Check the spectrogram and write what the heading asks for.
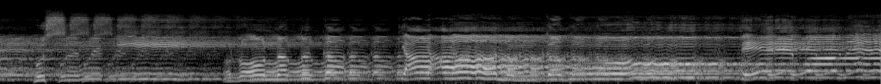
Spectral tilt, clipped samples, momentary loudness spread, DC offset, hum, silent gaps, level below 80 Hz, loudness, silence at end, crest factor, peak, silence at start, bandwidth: -2.5 dB/octave; under 0.1%; 9 LU; under 0.1%; none; none; -72 dBFS; -23 LUFS; 0 s; 16 dB; -8 dBFS; 0 s; 14.5 kHz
